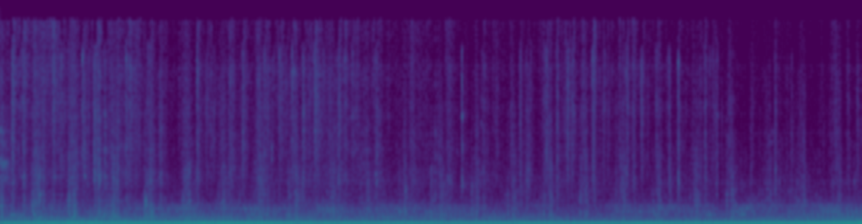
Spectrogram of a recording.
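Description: A horse trots around an arena, its hoofbeats a steady, rapid clip-clop throughout under a constant low hum, moderately distant and even in rhythm.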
